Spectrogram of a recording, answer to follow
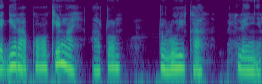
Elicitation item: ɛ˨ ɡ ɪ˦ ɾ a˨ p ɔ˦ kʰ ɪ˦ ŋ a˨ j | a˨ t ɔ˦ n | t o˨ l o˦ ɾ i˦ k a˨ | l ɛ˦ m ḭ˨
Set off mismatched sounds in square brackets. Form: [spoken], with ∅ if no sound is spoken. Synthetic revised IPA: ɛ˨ ɡ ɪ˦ ɾ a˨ p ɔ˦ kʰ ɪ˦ ŋ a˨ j | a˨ t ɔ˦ n | t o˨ l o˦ ɾ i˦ k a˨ | l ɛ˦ [ɲ] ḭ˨

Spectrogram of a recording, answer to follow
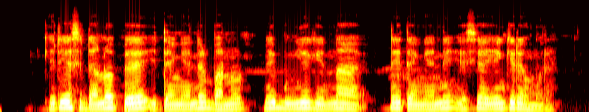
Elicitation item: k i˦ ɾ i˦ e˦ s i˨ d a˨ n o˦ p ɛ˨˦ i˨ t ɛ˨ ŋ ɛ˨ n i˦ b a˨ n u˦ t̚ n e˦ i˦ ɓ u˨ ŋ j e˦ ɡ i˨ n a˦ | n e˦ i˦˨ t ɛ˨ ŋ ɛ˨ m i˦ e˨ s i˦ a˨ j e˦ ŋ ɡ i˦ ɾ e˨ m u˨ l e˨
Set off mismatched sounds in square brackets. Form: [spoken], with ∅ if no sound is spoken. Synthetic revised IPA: k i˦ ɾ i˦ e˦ s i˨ d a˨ n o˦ p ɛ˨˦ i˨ t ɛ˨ ŋ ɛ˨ n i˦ b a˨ n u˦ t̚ n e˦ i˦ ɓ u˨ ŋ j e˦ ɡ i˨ n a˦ | n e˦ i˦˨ t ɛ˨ ŋ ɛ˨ [n] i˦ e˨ s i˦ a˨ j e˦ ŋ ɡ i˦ ɾ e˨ m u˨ [ɾ] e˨

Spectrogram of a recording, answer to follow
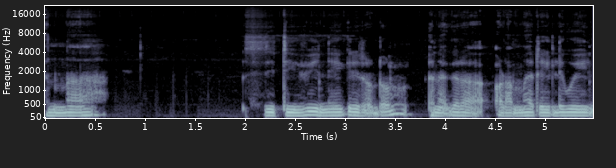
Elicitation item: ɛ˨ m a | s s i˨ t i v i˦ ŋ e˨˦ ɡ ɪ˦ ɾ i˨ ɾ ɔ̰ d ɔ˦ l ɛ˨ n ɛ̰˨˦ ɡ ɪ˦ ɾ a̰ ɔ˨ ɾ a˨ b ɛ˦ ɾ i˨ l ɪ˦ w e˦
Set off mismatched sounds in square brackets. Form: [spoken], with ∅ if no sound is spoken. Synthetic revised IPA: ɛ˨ [n] a | s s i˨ t i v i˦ [n] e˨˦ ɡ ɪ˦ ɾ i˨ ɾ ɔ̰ d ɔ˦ l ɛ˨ n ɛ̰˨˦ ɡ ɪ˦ ɾ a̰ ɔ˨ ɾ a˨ [m] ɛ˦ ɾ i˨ l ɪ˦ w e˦

